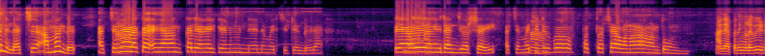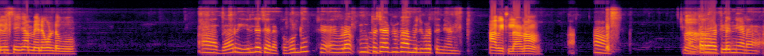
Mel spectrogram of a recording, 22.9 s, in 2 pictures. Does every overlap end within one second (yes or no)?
yes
